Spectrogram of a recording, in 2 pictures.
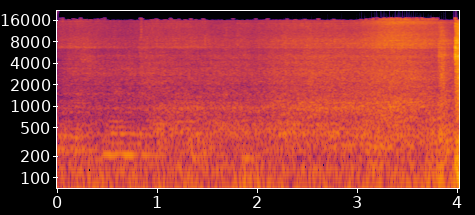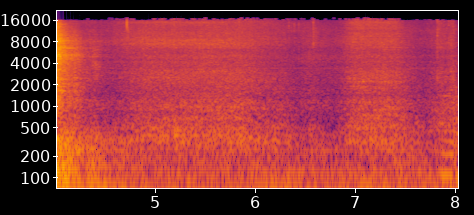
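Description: Curtains are drawn shut with a quick sliding swish and a brief scrape partway through, set against a steady, hissing background with no talking.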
